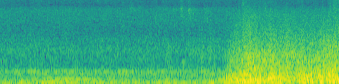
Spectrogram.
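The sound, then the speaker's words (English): Thunder rumbles low beneath steady rainfall, then swells into a louder, fuller roar of storm noise for the last second. No voices. “Ooh, sound thunder.”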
